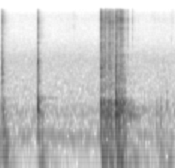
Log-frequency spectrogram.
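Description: A metal bench scraper knocking and scraping against a baking dish while it turns cut red potatoes: a short clink at the start and another half a second later, then a louder clattering scrape about a second and a half in.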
